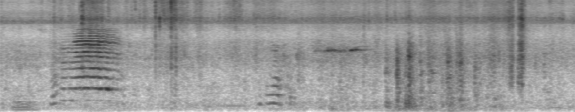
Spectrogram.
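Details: Short quavering bleat from a newborn domestic goat kid, roughly half a second long and rich in harmonics, followed by soft handling noises and low Filipino speech nearby.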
